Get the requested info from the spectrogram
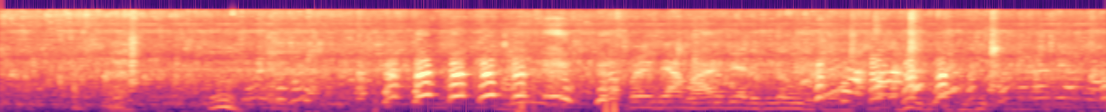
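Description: Water running and splashing from an outdoor tap, with a person's voice over it: a quick run of short, repeated cries about three seconds in, then wavering, drawn-out vocal sounds.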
